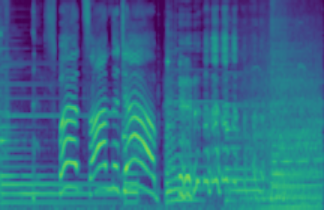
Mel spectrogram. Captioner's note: laughing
